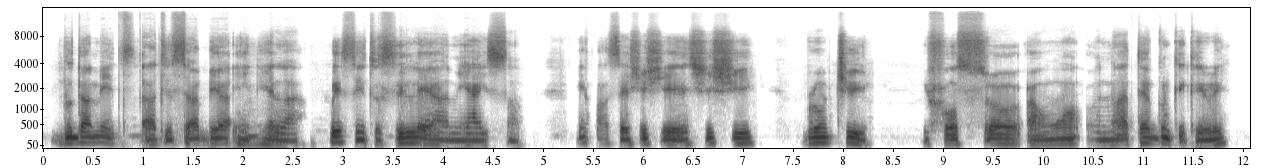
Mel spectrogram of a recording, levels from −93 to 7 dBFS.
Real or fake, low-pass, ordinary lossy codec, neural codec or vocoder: fake; 14.4 kHz; none; codec, 44.1 kHz, 2.6 kbps, SNAC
